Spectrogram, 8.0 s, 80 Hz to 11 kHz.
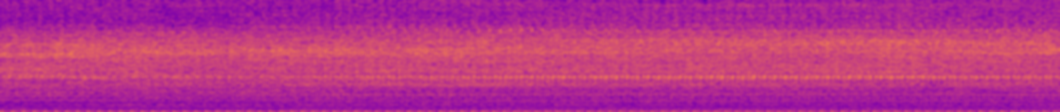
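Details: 2012 Honda Civic Si misfiring at high idle only: raised idle with a steady, rhythmic stumble about three times a second. Scanner showed misfire on all 4 cylinders, but the scope showed only the #4 injector failing; ECM needs replacing.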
